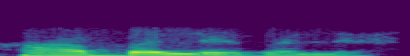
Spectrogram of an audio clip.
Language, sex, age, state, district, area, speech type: Sindhi, female, 18-30, Gujarat, Surat, urban, conversation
